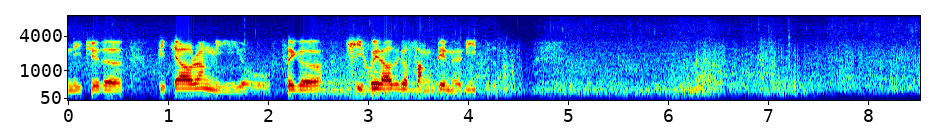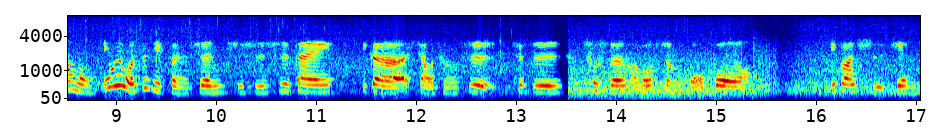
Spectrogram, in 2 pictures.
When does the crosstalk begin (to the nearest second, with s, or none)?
none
